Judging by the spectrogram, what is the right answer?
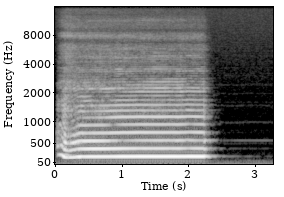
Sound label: TUSK, IVORY HORN; AKAI S6000 CD-ROM; WorldSounds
